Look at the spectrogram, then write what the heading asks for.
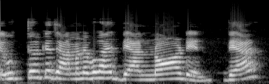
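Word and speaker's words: Norden: north অর্থাৎ উত্তরকে উত্তরকে যার মানে বলা হয় নর্ডেন নর্ডেন দক্ষিণকে বলা হয় দেখেন এন একসাথে উচ্চারণ জুডেন পশ্চিমকে বলা হয় ভেস্টেন ভেস্টেন ভেস্টেন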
